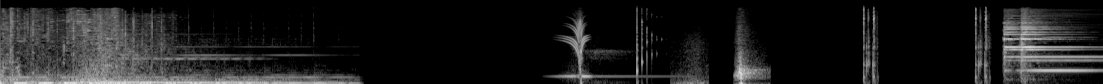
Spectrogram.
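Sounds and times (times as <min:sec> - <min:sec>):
quick double clicks: 0:08.6 - 0:08.8, 0:09.7 - 0:10.0
bright bell ding: 0:10.0 - 0:11.0.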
